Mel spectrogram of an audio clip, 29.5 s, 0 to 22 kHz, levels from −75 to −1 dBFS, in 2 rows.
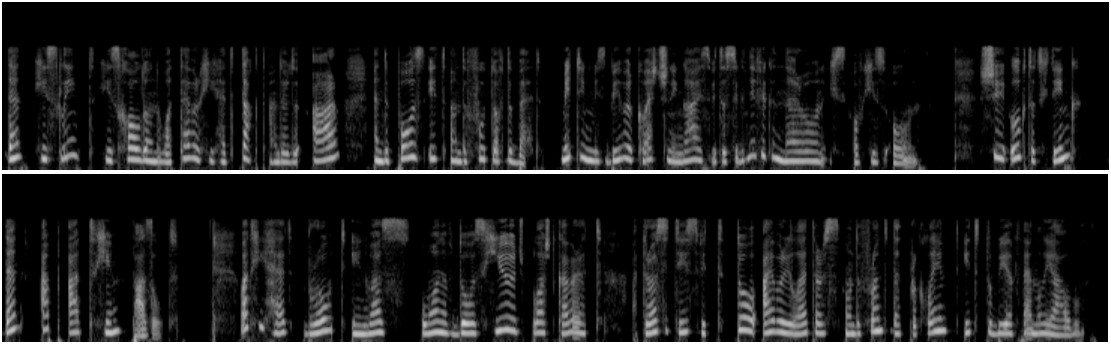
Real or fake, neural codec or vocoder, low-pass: real; none; 7.2 kHz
